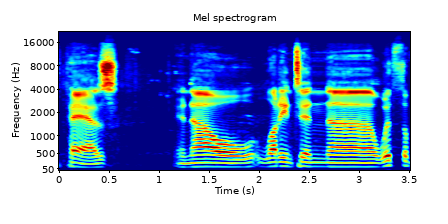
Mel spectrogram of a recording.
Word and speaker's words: Paz: I apologize, I was mispronouncing her name earlier. It is Paz.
